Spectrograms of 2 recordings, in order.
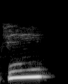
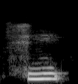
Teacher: And ji, qi, ji, softer air, and qi, stronger air. That's the differences between unaspirated and aspirated initials.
